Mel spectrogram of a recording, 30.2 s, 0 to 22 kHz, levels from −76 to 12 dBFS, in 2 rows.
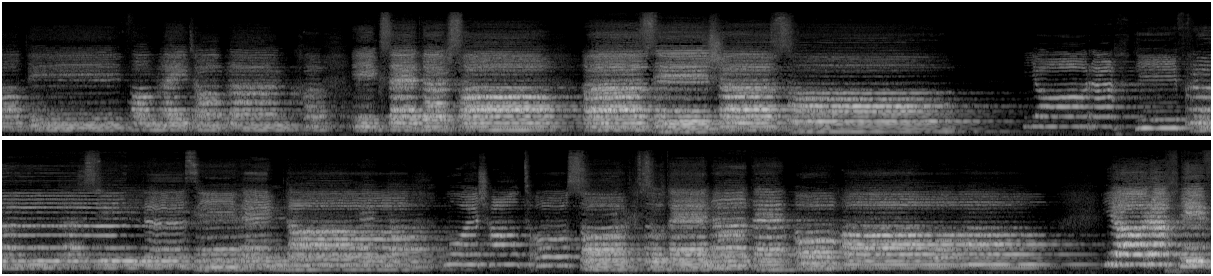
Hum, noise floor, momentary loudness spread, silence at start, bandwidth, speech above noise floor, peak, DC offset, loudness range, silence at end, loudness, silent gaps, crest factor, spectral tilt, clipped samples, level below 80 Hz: none; -45 dBFS; 14 LU; 0 s; 16 kHz; 28 dB; -2 dBFS; under 0.1%; 9 LU; 0 s; -18 LUFS; none; 18 dB; -4.5 dB/octave; under 0.1%; -64 dBFS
